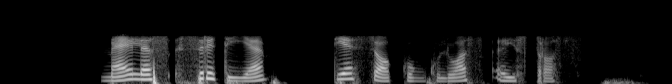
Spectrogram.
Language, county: Lithuanian, Klaipėda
